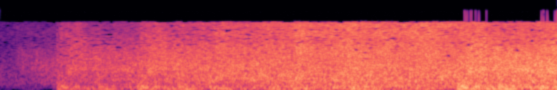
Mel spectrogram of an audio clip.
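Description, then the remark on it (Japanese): A loud, steady roar of surf and rushing seawater, as the sea recedes from the Odaiba coastline in Tokyo, begins abruptly after a brief quiet moment and continues without a break, with no voices. “海水が引いている。”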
